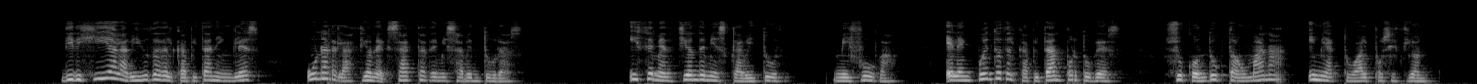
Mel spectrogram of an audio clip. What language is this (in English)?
Spanish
